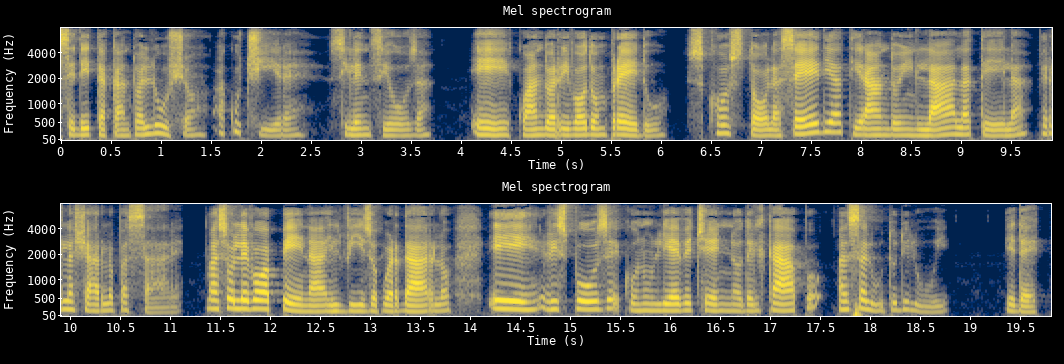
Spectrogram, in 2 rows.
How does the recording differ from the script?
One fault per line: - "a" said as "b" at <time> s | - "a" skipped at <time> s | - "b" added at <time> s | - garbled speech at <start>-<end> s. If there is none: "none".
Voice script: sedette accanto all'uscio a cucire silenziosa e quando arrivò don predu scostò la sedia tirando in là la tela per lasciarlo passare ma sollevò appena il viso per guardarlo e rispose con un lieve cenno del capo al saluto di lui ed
- "per" skipped at 13.1 s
